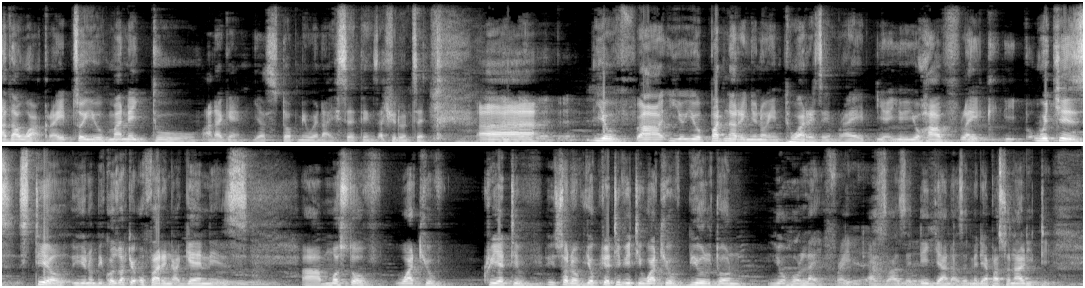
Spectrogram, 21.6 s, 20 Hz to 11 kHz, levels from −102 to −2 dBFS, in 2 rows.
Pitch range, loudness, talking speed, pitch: 110-135 Hz, -17 LUFS, 190 wpm, 125 Hz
